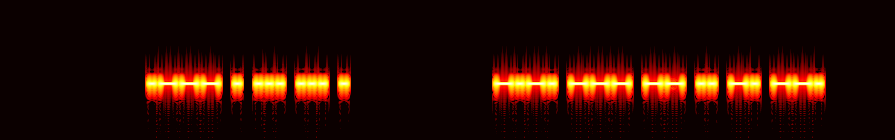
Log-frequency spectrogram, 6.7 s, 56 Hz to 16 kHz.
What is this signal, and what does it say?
Morse code, heard as a keyed tone, about 30 wpm, 550 Hz. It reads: JESSE COMING
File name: Ultimate Word List / 30WPM Ultimate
